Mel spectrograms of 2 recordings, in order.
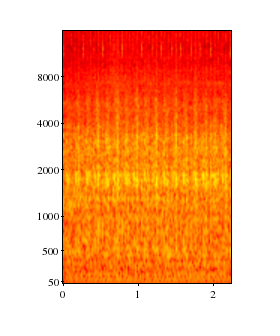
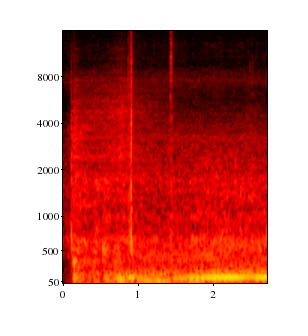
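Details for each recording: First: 2012 Kia Sportage G4KD, manual, AWD, 176,000 km, at idle: sharp, evenly spaced metallic knocks over the idle keeping time with engine speed; piston slap from scuffed cylinder walls. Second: 2012 Kia Sportage G4KD, manual, AWD, 176,000 km, first start after block sleeving and piston repair for heavy knocking: fires and settles into a smooth, quiet, even low idle with no knock or ticking; healthy.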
